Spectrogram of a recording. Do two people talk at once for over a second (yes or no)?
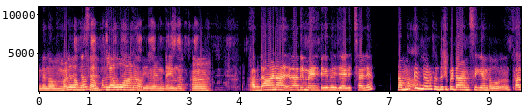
yes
